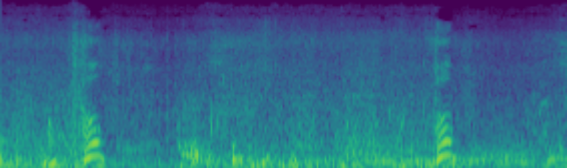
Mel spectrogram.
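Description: Llaut rowing crew at stroke: wind noise on the microphone over water and oar sounds, broken by two short shouted stroke calls, about half a second in and near the end.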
